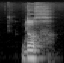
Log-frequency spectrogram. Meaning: courage
- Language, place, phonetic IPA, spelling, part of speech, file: Azerbaijani, Baku, [duχ], dux, noun, LL-Q9292 (aze)-dux.wav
